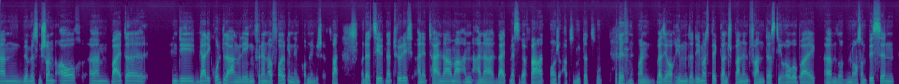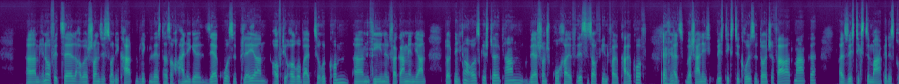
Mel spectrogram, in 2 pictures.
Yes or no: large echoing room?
no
